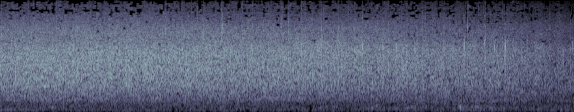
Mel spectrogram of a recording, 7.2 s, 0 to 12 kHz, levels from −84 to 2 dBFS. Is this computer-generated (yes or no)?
no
